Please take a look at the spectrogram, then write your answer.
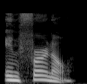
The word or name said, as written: infernal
